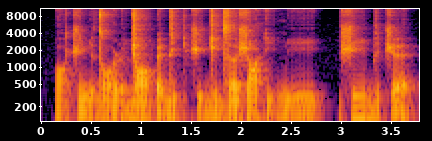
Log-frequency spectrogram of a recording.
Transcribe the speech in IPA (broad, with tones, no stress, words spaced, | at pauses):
ɒ˩t͡ʃə˩ɲə̰˥dɔː˩ ɭə̰˥ɟɒː˥k͡pɛ̰˥d i˩kt͡ʃi˥ ɡi˥d͡zɜ˥ ʃɑ˥ki˩ŋ͡miː˥ | ʃiː˥bɪ˩ t͡ʃɛ̰˥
